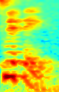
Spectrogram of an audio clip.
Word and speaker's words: Smithy: So so then, how is it pronounced? It's Smithy.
